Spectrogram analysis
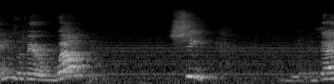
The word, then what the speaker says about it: sheikh: He was a very wealthy sheik. Is that how you say it? Sheikh.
